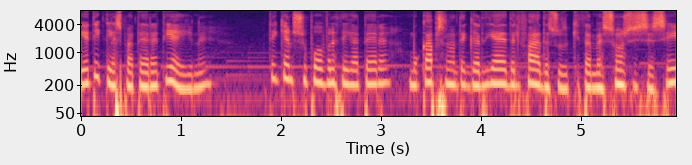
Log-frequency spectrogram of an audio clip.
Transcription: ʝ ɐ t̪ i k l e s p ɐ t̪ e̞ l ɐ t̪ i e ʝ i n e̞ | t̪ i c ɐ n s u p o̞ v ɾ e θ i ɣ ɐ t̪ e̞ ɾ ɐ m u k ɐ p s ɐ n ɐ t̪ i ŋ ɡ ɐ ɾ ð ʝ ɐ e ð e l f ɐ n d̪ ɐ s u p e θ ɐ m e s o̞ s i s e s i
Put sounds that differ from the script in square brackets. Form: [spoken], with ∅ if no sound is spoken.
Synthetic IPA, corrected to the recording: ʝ ɐ t̪ i k l e s p ɐ t̪ e̞ [ɾ] ɐ t̪ i e ʝ i n e̞ | t̪ i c ɐ n s u p o̞ v ɾ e θ i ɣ ɐ t̪ e̞ ɾ ɐ m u k ɐ p s ɐ n ɐ t̪ i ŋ ɡ ɐ ɾ ð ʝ ɐ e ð e l f ɐ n d̪ ɐ s u [c] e θ ɐ m e s o̞ s i s e s i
